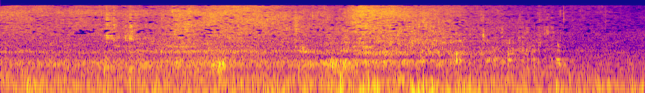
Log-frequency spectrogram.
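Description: Liquid added to hot mutton masala in a large aluminium pot, sizzling and bubbling in a steady hiss that swells in the middle and fades toward the end.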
